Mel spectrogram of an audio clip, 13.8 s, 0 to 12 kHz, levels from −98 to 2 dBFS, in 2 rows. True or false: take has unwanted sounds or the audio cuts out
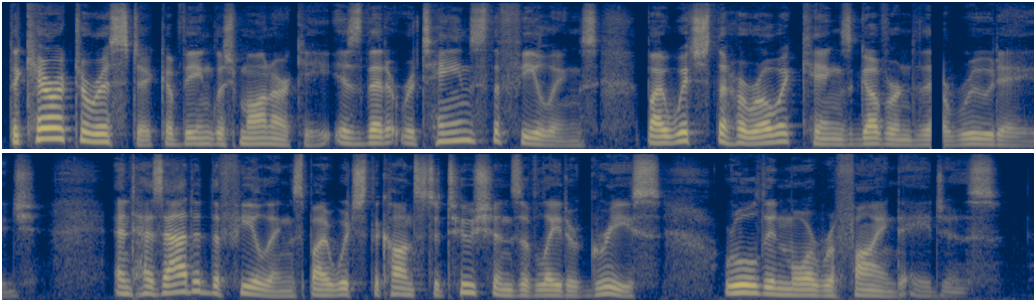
true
